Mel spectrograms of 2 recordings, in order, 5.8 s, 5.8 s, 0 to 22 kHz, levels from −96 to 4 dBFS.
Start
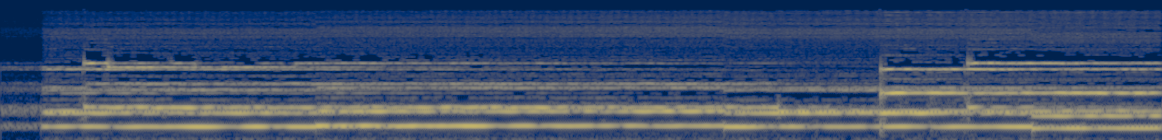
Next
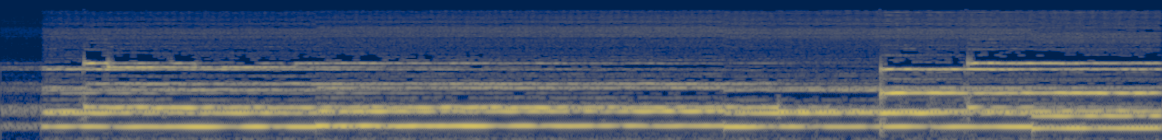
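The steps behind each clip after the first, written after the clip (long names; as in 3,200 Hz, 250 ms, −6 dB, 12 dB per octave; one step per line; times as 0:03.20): high-shelf EQ 5,500 Hz −4.5 dB
level +5.5 dB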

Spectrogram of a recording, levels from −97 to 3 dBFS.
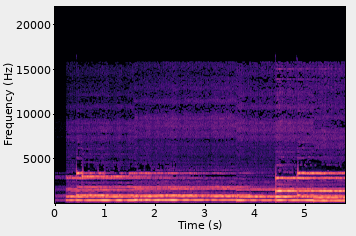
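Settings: expander for the loud parts 1.5 to 1, over −37 dBFS
level +3 dB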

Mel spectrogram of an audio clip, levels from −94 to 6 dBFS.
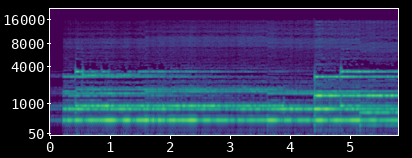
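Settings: phases set to zero 130 Hz
level −1 dB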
